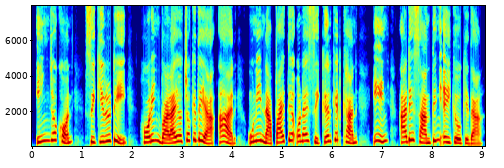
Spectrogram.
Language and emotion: Santali, happy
